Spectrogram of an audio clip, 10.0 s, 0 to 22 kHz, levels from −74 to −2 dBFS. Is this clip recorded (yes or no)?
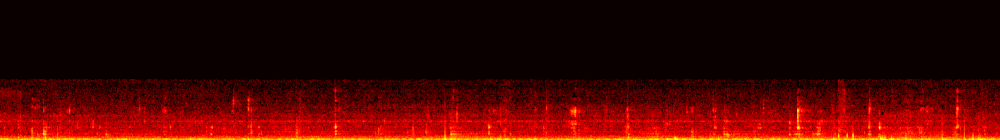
yes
